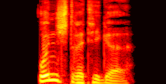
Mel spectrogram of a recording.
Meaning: inflection of unstrittig: 1. strong/mixed nominative/accusative feminine singular 2. strong nominative/accusative plural 3. weak nominative all-gender singular
- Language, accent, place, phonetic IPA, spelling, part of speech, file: German, Germany, Berlin, [ˈʊnˌʃtʁɪtɪɡə], unstrittige, adjective, De-unstrittige.ogg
